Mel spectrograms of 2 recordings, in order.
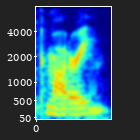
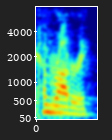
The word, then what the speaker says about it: camaraderie: culture that cultivated Innovation through strong trust and codery how do you pronounce that camaraderie there you go thank you not one organized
